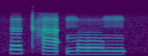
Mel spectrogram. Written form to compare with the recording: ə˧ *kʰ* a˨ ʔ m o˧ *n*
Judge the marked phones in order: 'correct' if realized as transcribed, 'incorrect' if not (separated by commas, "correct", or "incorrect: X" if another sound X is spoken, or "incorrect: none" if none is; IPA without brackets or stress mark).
correct, incorrect: ŋ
